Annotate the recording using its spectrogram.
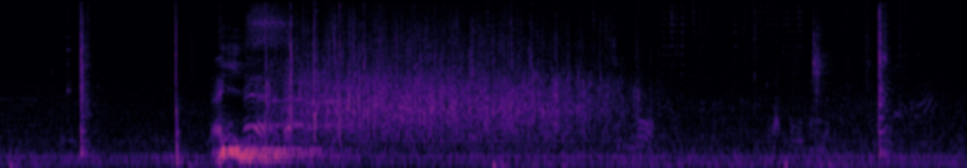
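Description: A bowstring snaps sharply as an arrow is released.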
